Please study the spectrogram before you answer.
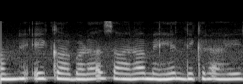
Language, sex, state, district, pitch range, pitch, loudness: Hindi, female, Bihar, Jamui, 245-260 Hz, 255 Hz, -12 LUFS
